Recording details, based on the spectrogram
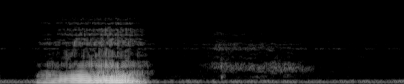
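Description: A loud, deep, rattling snore on the in-breath, then a quiet pause, then the next snore begins. Ordinary snoring.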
